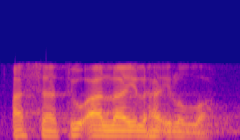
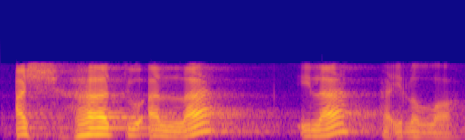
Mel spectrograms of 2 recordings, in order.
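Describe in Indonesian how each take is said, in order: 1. Kata pertama dimulai dengan bunyi 's' biasa. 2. Kata pertama dimulai dengan bunyi 'sh'. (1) "Singa tidak ada Tuhan selain Allah" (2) "yang seharusnya adalah"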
